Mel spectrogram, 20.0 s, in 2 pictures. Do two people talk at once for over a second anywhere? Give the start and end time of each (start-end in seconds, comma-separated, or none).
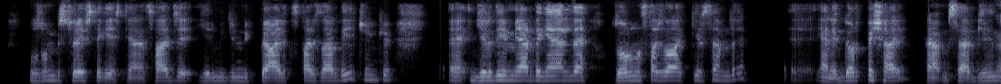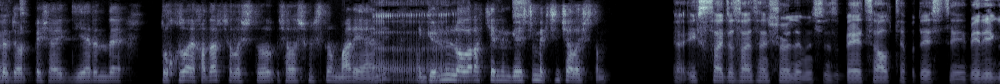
13.7-15.3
